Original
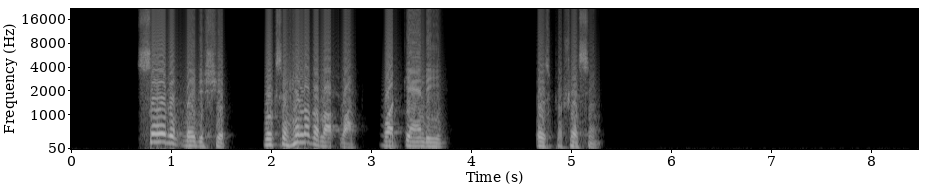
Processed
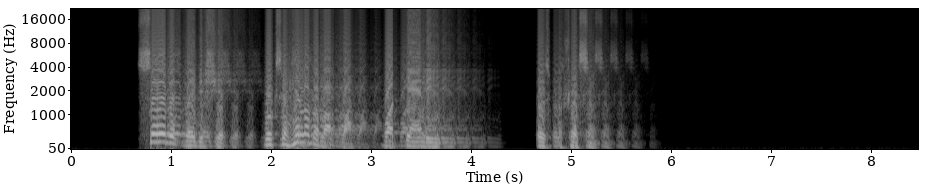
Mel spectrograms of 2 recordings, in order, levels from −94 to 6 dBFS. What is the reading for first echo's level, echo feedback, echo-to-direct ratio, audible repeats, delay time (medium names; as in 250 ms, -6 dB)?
-11.0 dB, 43%, -10.0 dB, 4, 153 ms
